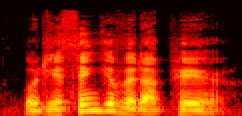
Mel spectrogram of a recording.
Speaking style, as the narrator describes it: demanded Harry eagerly

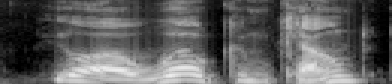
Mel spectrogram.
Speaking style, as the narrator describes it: she exclaimed

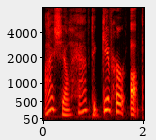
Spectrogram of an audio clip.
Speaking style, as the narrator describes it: said Miss Ophelia

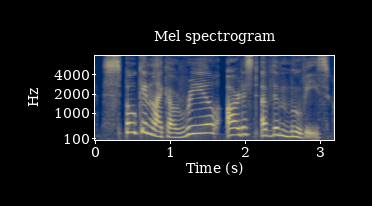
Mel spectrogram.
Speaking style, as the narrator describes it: cried Mr

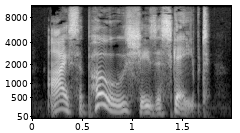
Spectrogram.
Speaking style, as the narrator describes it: grumbled the crocodile

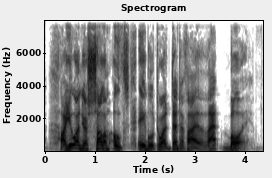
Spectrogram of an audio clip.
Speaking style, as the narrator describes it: thundered the doctor

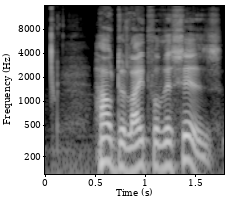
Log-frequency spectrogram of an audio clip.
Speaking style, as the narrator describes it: said, and she sighed for very pleasure

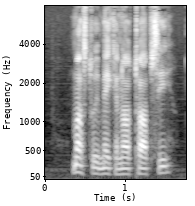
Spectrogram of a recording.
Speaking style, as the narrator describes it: I asked

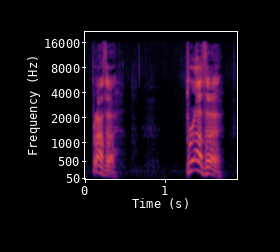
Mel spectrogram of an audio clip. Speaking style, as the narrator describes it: cried Miss Pross, bursting into tears

